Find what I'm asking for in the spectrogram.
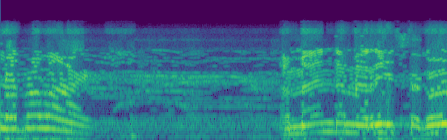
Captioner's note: crowd cheers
